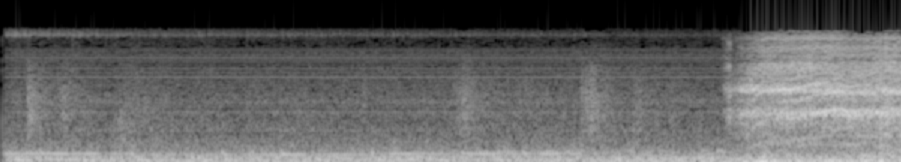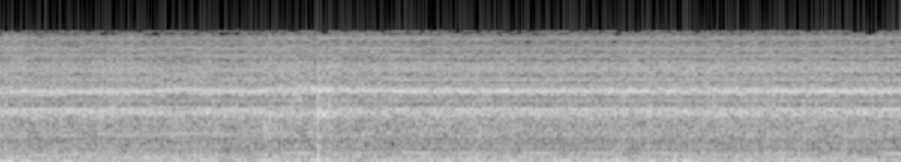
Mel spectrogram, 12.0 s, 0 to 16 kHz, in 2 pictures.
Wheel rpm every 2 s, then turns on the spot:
0, 0, 50, 160, 160, 160.
none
